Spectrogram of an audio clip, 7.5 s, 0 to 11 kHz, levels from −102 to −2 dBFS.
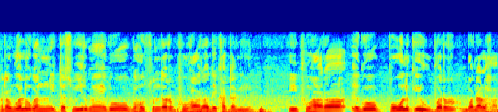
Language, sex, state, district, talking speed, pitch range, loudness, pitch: Hindi, male, Bihar, Darbhanga, 160 wpm, 155-180 Hz, -15 LUFS, 170 Hz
